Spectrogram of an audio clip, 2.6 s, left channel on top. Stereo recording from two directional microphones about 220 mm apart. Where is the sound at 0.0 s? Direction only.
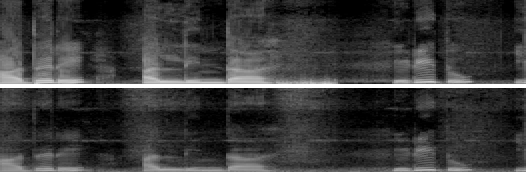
40° left (ahead or behind).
